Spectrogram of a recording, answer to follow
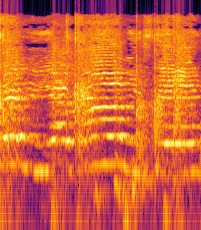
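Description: A group of people singing together and clapping along.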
